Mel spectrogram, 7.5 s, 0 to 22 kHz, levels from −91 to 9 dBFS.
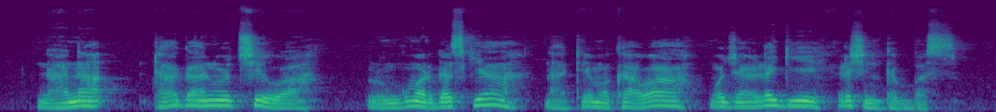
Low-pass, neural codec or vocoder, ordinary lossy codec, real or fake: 19.8 kHz; vocoder, 44.1 kHz, 128 mel bands every 512 samples, BigVGAN v2; none; fake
